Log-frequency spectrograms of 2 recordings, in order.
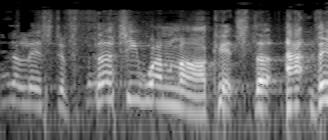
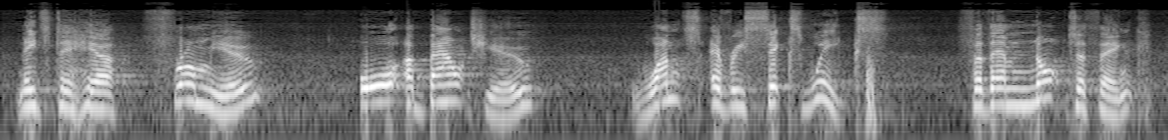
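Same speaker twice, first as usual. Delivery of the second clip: slow and louder, each phrase spaced out; slow emphatic point; 2 semitones higher, 6 dB louder, slower than usual. Acted. Urging business owners to keep in touch, slow and loud. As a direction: hammer it home phrase by phrase.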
